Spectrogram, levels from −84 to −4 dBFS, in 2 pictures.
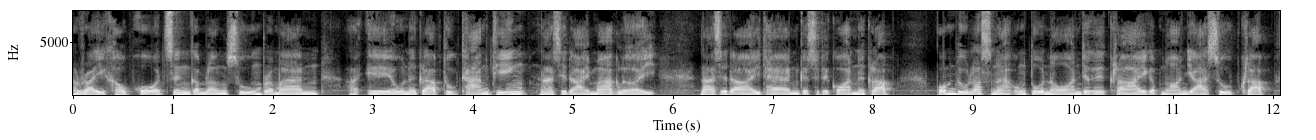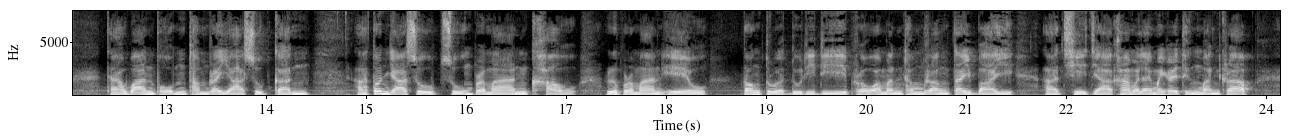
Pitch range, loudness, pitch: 125-155 Hz, -14 LUFS, 135 Hz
